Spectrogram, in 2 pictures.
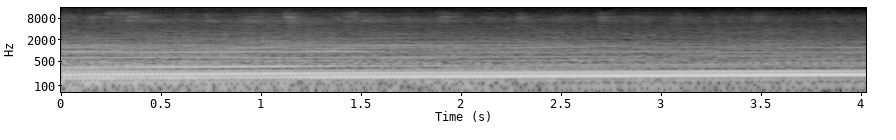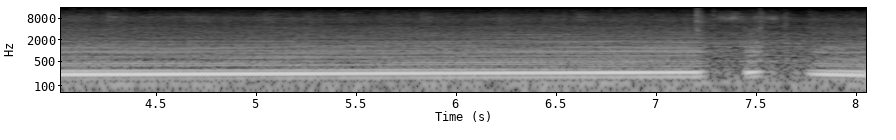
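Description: Honda Accord's four-cylinder engine pulling hard under acceleration, its note climbing slowly in pitch as the revs rise. The note breaks off for a moment about a second before the end, then picks up again.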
